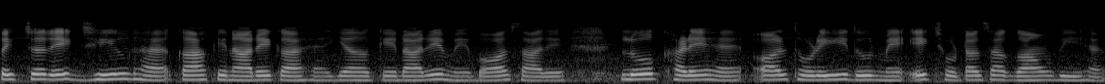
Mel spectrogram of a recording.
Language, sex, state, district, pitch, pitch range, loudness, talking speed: Hindi, female, Chhattisgarh, Raigarh, 205 Hz, 195-220 Hz, -31 LUFS, 140 wpm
